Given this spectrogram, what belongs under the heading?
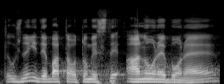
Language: Czech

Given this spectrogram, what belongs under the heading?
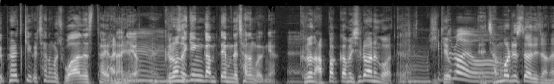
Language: Korean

